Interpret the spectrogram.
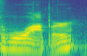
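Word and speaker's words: WOPR: There is no E. It's W-O-P-R. It's pronounced Whopper.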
